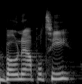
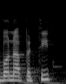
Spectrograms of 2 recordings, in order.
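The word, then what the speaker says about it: bon appétit: Or bone apple tea. I guess it's not quite the same. Well, no. Yeah, it is. Bone apple tea instead of bonapet.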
